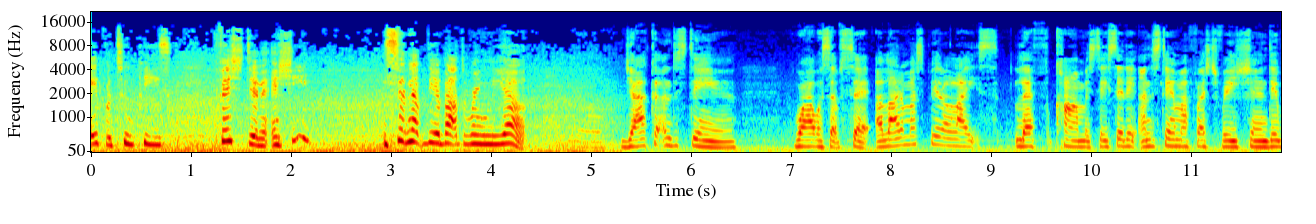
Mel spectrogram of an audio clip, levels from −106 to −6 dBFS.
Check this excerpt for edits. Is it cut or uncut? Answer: cut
